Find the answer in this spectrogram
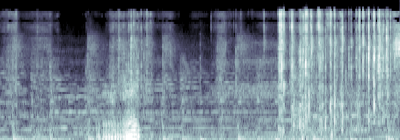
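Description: Foil trading-card pack wrapper crinkling and crackling as it is pulled and torn open, starting about three seconds in.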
